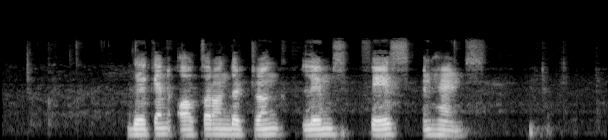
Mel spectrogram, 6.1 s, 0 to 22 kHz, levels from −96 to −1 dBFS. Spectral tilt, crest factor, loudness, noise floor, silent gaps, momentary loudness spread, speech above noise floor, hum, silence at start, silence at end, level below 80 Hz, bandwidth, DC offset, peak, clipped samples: -5.5 dB/octave; 20 dB; -19 LUFS; -64 dBFS; none; 11 LU; 45 dB; none; 1.3 s; 0.75 s; -60 dBFS; 7.8 kHz; under 0.1%; -2 dBFS; under 0.1%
